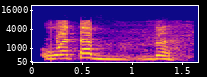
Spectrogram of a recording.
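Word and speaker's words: وَتَبَّ: না না, এক বায়ের মতো উচ্চারণ হয়ে গেছে, ওয়াতাব। ওয়াতাব ওয়াতাব হ্যাঁ ওয়াতাব ওয়াতাব ওয়াতাব ওই শেষে কলকলার আওয়াজ ছেড়ে দিতে হবে ওয়াতাব ওয়াতাব জি জি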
